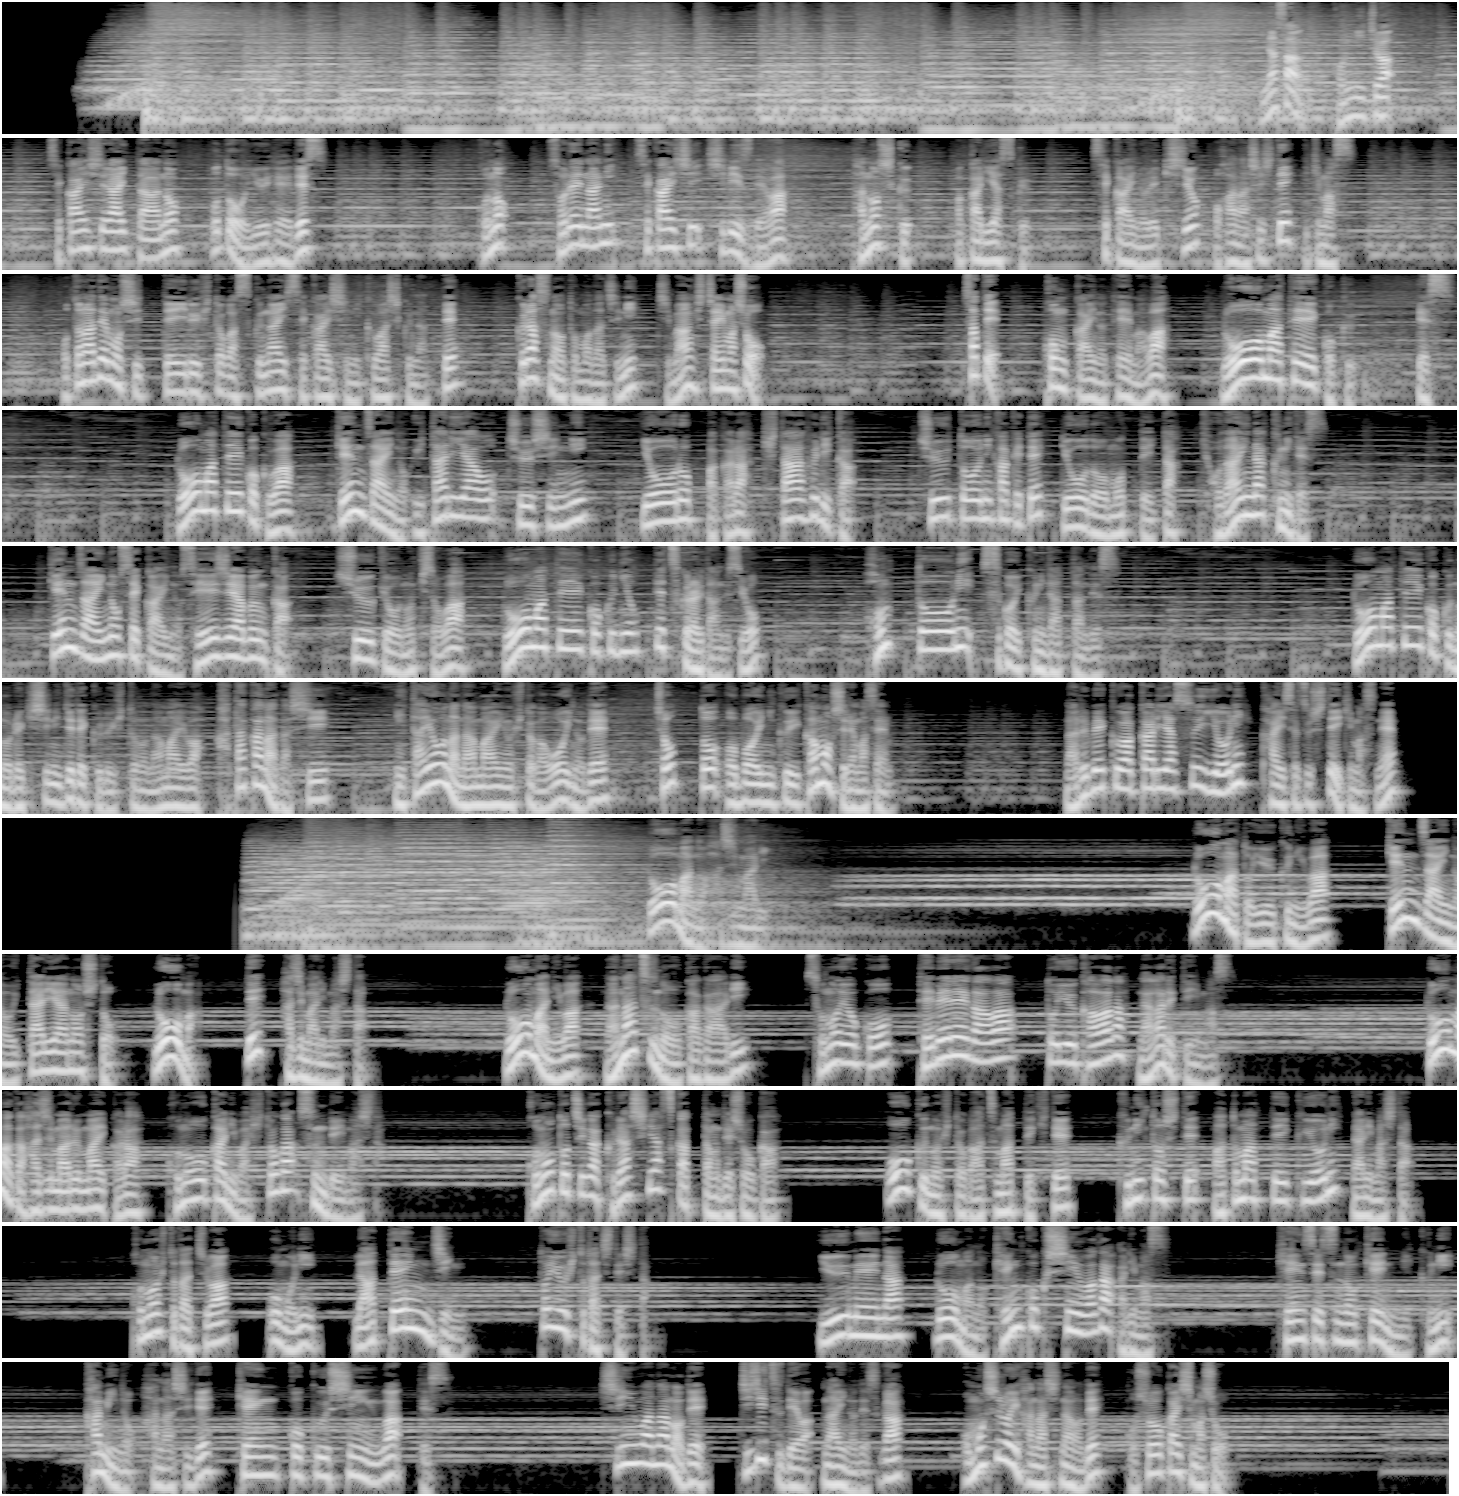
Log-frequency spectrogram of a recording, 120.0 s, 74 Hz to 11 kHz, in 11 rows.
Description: [オーディオブック] それなに？世界史 Vol.3 ローマ帝国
